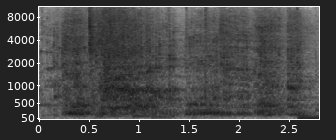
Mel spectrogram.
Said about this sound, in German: Eine Leopard mit scharfen Zähnen, so spitz wie Speere.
